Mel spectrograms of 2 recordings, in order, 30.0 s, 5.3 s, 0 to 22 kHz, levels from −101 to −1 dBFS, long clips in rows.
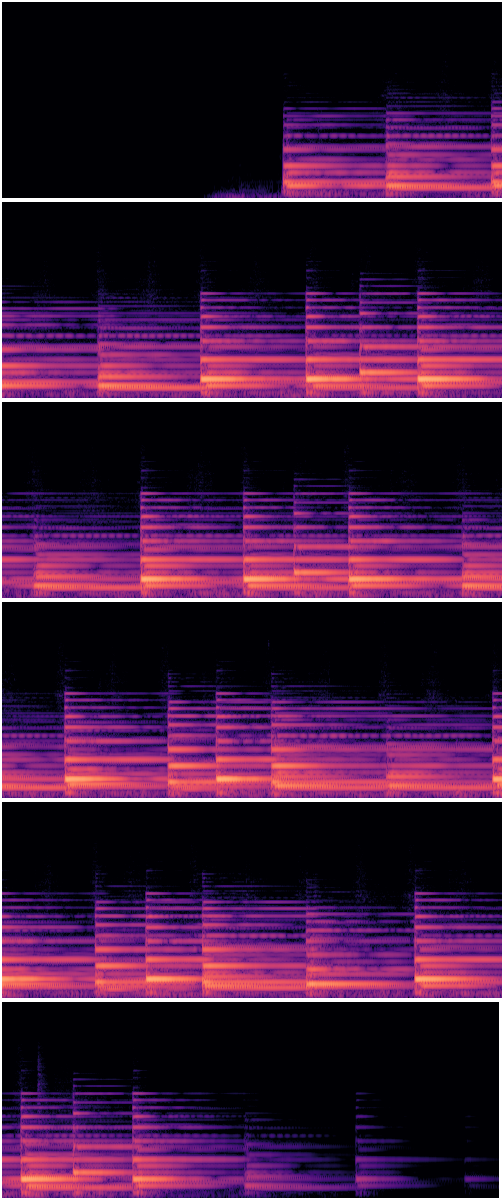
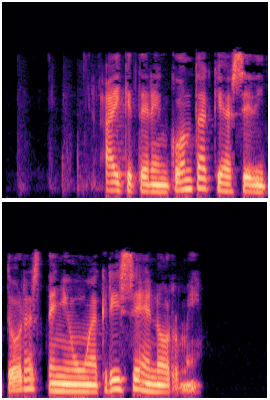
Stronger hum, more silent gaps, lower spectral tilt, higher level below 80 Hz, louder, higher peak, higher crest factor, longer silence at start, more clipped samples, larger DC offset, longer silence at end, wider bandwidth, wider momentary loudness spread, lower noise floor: neither; neither; first, -10 dB/octave vs -6 dB/octave; second, -66 dBFS vs -52 dBFS; second, -29 LUFS vs -14 LUFS; second, -14 dBFS vs -2 dBFS; about the same, 16 dB vs 14 dB; first, 2.8 s vs 1.05 s; neither; neither; first, 2.35 s vs 0.7 s; second, 3.4 kHz vs 8 kHz; first, 16 LU vs 9 LU; about the same, -86 dBFS vs -88 dBFS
